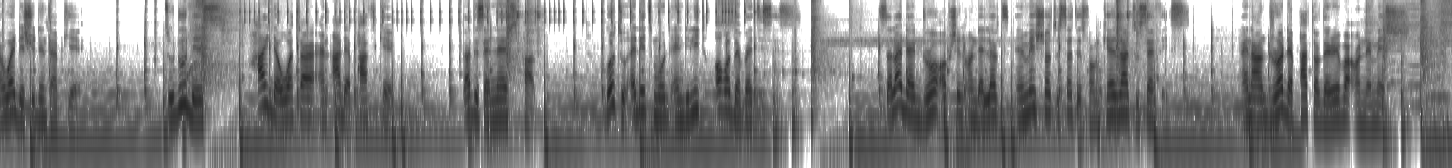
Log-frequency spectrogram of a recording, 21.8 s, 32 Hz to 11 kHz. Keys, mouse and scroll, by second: 3.5 click, 3.9 click, 4.3 click, 4.8 click, 6.5 click, 6.8 click, 8.9 Tab, 9.3 KP_7, 9.6 scroll down 2, 9.8 shift+click, 10.3 x, 11.2 click, 11.7 click, 11.9 click, 13.6-14.1 scroll up 2, 14.1 shift+click, 15.1-16.1 drag, 17.7 ctrl+z, 17.8 scroll down 1, 17.9 click, 18.7 scroll up 2, 18.8 click, 19.0-21.4 typing, 19.9 click, 20.1 shift+click, 20.1 scroll up 2, 20.2 click, 20.5 click, 20.7 click, 21.2 scroll down 2, 21.6 shift+click, 21.7 scroll up 2.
